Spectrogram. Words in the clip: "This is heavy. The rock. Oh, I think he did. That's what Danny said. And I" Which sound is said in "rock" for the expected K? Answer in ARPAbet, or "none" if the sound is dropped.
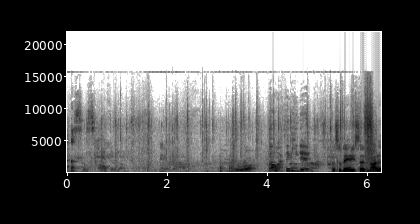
none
